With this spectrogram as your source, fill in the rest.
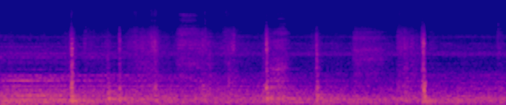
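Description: Footsteps scrape slowly on a gritty floor.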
